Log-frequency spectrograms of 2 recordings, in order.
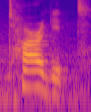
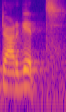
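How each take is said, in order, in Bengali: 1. এটি আমেরিকান উচ্চারণে বলা হচ্ছে। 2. এটি বাঙালি উচ্চারণে বলা হচ্ছে। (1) "আমেরিকানদের মতো বলো" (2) "আমরা বলি টার্গেট"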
